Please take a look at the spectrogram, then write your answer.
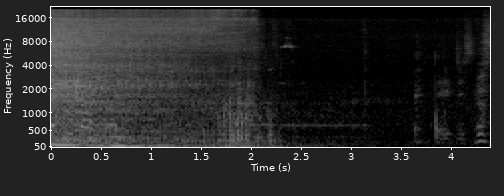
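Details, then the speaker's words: Truck after an engine swap, cranked with a new starter and battery terminal: the engine catches, runs roughly for about two seconds, then dies; it starts but will not keep running, with the battery light on and codes still to be read. "so that we can read the codes and figure out why it's not staying running"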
